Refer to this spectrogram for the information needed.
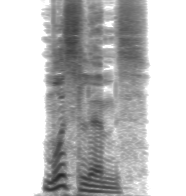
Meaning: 1. genitive singular of Muslim 2. plural of Muslim
- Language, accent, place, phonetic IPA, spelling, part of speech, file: German, Germany, Berlin, [ˈmʊslɪms], Muslims, noun, De-Muslims.ogg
